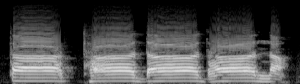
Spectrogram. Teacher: ता था दा धा ना का उच्चारण स्थान क्या है, दंत है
